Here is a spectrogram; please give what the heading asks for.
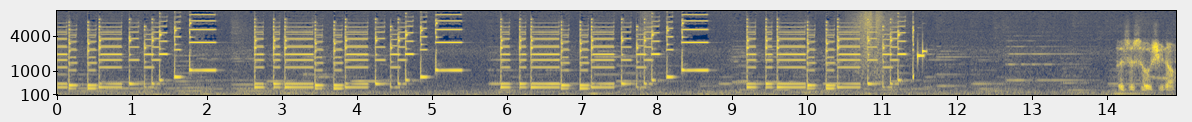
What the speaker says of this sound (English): That's your phone.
